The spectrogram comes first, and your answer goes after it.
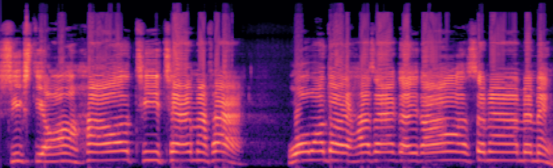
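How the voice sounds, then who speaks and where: Speaking in a put-on character voice, a man uses a high pitch, a very slow pace, monotone, flat intonation, and very even loudness. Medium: audio drama. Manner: speaks a garbled foreign-sounding tongue.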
